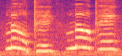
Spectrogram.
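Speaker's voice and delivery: high sing-song call at the door. Acted. Wolf calling at pig's door.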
